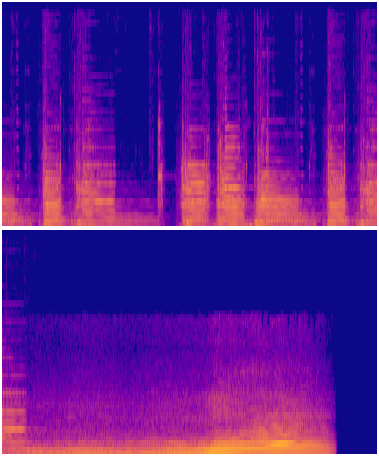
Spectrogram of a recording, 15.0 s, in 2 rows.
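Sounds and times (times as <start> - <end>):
car engine revving: 7.2 - 14.2.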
